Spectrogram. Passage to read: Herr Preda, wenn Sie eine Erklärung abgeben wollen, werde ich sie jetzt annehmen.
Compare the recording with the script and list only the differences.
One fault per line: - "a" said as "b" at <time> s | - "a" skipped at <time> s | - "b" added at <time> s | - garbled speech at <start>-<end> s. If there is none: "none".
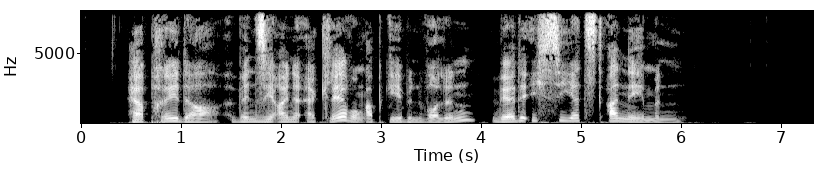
none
